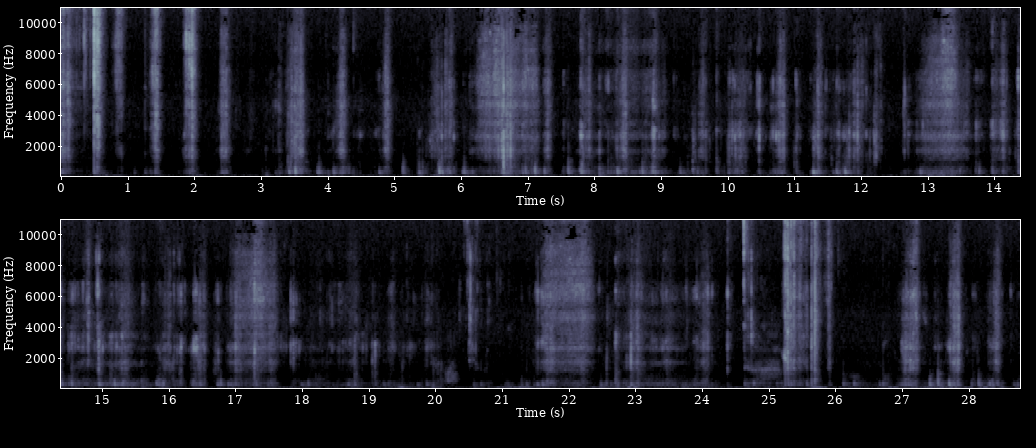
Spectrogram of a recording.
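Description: A person biting and chewing raw red bell pepper, with irregular crisp crunches throughout.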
